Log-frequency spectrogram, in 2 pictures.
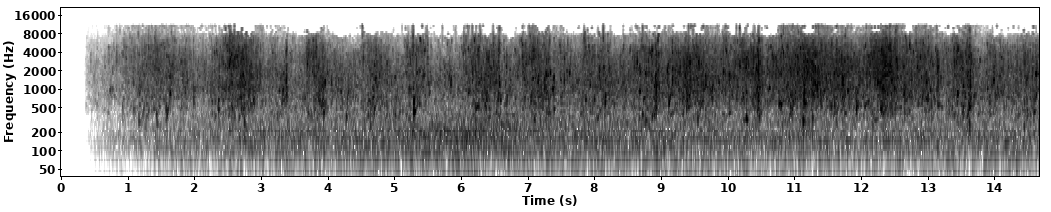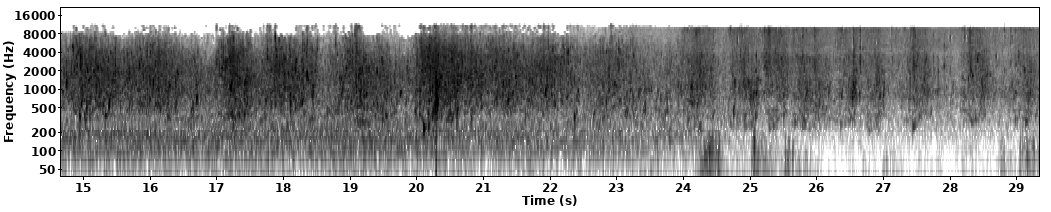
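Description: Lake water washing and splashing against a rocky shore: a continuous, uneven rushing that thins out a little in its low end near the end.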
